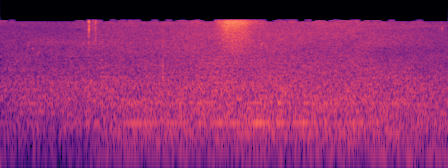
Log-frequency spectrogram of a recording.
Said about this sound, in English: There goes a garbage truck anyway.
